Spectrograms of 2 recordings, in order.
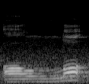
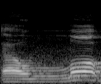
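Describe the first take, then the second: First: The opening vowel is a rounded 'o' sound. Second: The opening vowel is an open 'a' sound. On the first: The speaker calls it wrong. "Bukan O" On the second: The speaker calls it right. "A adalah huruf infitah"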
